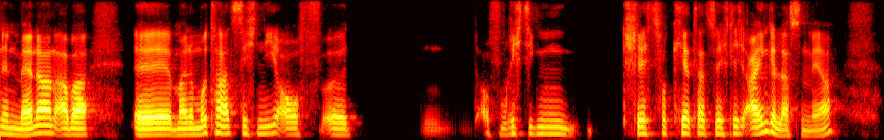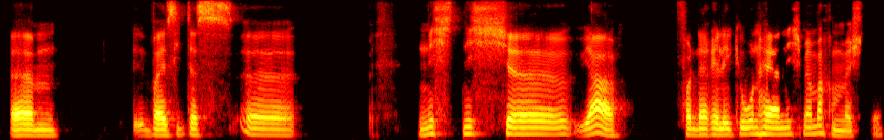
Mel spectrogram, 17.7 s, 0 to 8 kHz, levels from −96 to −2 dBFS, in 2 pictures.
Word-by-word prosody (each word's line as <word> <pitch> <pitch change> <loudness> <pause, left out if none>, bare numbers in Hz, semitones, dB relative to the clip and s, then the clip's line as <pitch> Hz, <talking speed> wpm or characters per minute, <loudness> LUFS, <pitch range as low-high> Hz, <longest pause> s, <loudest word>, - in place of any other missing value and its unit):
den 140 -3 -2
Männern, 155 +7 +7
aber, 125 0 +6 0.4
äh, 125 +1 +8
meine 125 +1 +2
Mutter 155 +6 +1
hat 150 0 +3
sich 150 -1 -7
nie 150 +3 -5
auf, 130 0 -4
äh, 125 -1 -1 0.7
hm 70 -2 -26 0.4
auf - - -14
'n 125 - -12
richtigen 145 -1 -7 0.4
Geschlechtsverkehr 145 +1 -2
tatsächlich 145 +1 -4
eingelassen, 140 - +1
ja, 110 +2 -6 0.5
ähm, 115 0 +2 0.8
äh, 115 - -11
weil 115 +2 +2
sie 125 +2 -5
das, 125 -2 -2
äh 120 -2 -4 1.2
nicht 140 +4 -7
nicht, 140 -1 -6
äh, 140 -1 0
ja 115 -9 +2 0.5
von 125 -1 -4
der 125 0 0
Religion 130 +2 -2
her 135 -2 +3
nicht 135 +1 -8
mehr 140 - -5
machen 145 -7 -6
möchte. 105 +4 -11
130 Hz, 125 wpm, -24 LUFS, 120-145 Hz, 1.2 s, äh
